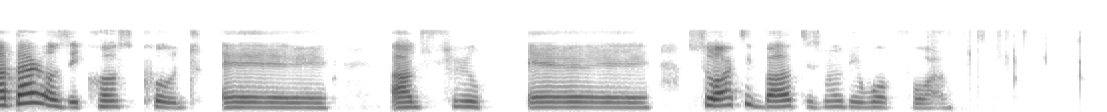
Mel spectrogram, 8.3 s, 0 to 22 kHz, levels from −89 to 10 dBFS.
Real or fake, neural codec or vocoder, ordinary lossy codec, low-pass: fake; codec, 16 kHz, 1.1 kbps, Voila-Tokenizer; none; 7.2 kHz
